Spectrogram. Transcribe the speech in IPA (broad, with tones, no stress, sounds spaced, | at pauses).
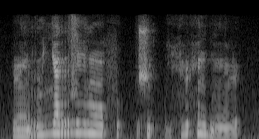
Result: ɭ ẽ˩ r ɯ˧ ʎ æ˥ r z i˥ l õ˥ f | ʃ y˧ ʔ k͡p i̤˩ h e̤˥ ɭ h ẽ˥ ɡ͡b ẽ˩ ɭ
